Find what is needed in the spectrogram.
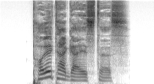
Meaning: genitive singular of Poltergeist
- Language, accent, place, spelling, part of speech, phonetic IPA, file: German, Germany, Berlin, Poltergeistes, noun, [ˈpɔltɐˌɡaɪ̯stəs], De-Poltergeistes.ogg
